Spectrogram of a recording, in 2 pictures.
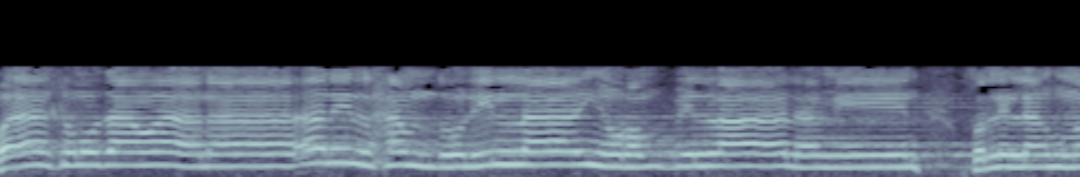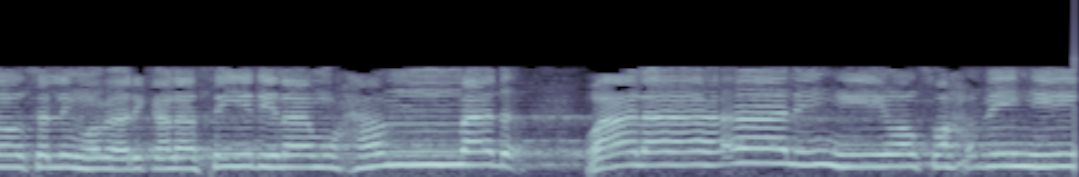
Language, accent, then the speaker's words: Arabic; Egypt; اللهم احفظ بلادنا مصر بحفظك وارعها برعايتك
